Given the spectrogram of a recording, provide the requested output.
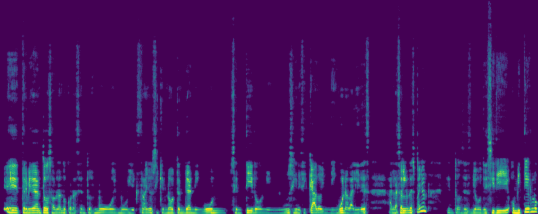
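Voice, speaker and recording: A man, co-hosting a podcast and explaining his translation work in a steady way, restarting his words often. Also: mid-range voice, husky, no room sound. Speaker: podcast co-host, comic translator. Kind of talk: casual podcast chat.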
